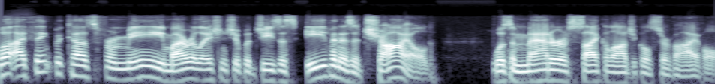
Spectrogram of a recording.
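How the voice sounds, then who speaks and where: A man with an ordinary speaking voice talks at a moderate pace, his medium pitch carrying lively intonation. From US South, Tallahassee, Florida. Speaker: podcaster and faith writer. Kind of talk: interview conversation.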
